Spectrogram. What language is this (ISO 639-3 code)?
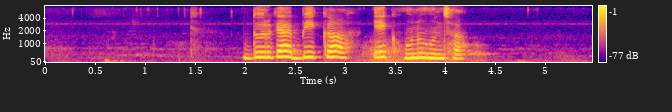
nep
